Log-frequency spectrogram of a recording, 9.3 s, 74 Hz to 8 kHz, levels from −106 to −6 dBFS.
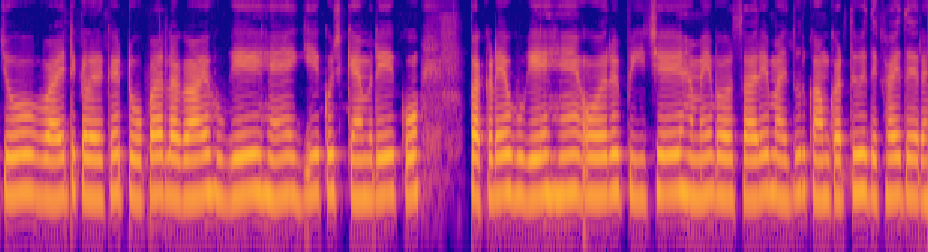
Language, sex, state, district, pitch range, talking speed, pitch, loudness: Hindi, female, Maharashtra, Nagpur, 210-225 Hz, 175 wpm, 215 Hz, -29 LUFS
